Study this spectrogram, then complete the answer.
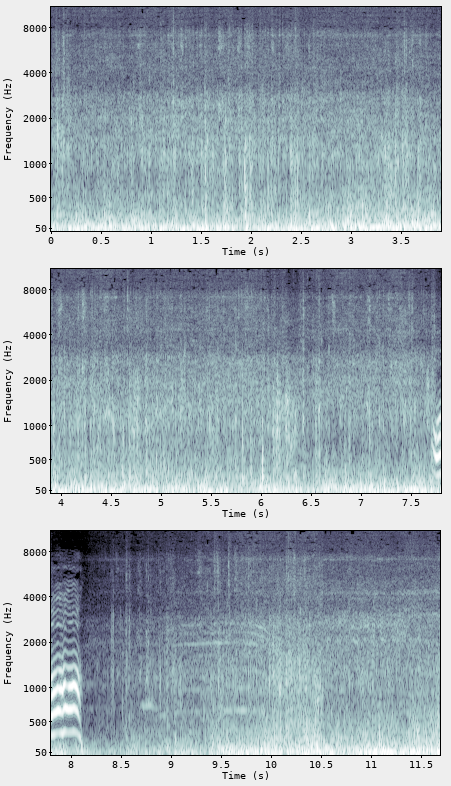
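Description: Bicycle tyres rumble and crunch over a bumpy dirt trail.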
